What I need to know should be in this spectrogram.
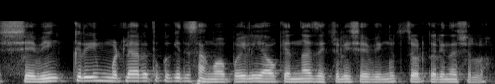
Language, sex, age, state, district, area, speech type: Goan Konkani, male, 30-45, Goa, Ponda, rural, spontaneous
